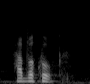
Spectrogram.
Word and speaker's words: Habakkuk: Habakkuk is how you would pronounce that.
